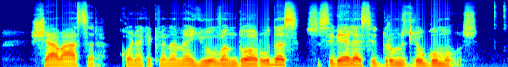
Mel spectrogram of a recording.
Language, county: Lithuanian, Kaunas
